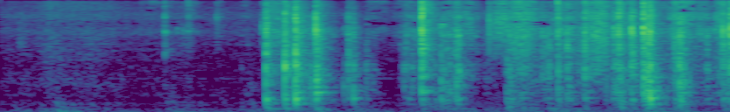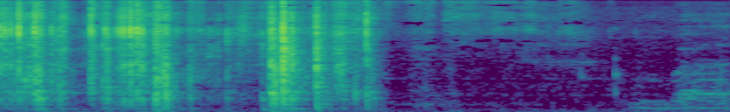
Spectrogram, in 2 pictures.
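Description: Crinkling and rustling of packaging, with small clicks and knocks, as skincare jars and tubes are handled in a cardboard gift box. The handling noise starts about a second in and lasts about four seconds.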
